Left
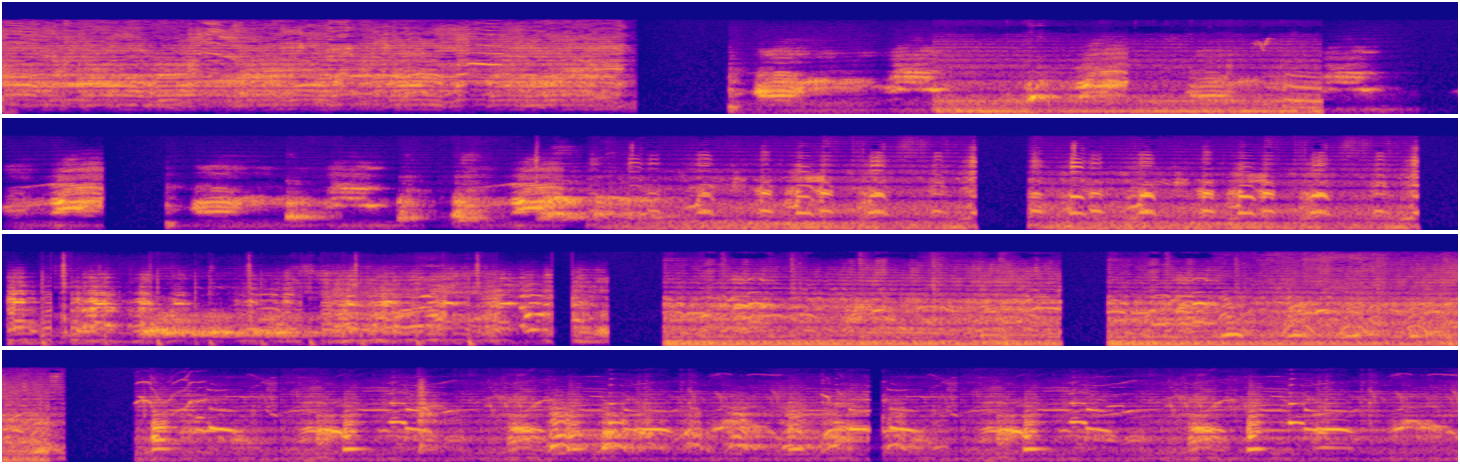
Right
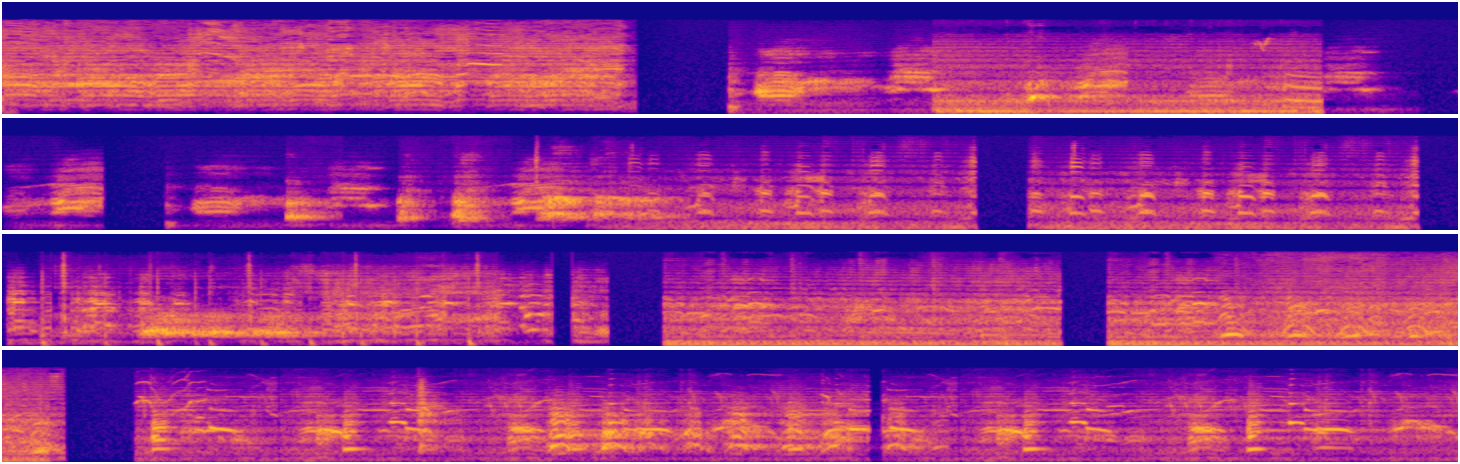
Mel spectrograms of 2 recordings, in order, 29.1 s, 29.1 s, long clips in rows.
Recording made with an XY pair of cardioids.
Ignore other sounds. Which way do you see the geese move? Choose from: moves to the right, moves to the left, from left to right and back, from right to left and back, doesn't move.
from right to left and back.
